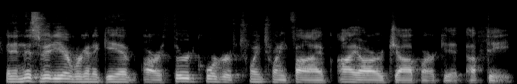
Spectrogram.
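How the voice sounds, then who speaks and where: A man hosting a market update, presenting data in a measured, analyst-like business delivery that stresses the figures. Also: lowish voice, steady tone, darkish tone. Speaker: host.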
